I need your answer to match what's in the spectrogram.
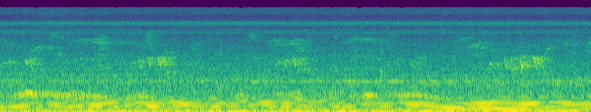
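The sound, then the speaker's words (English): Birds chirp and twitter repeatedly, with short bright calls scattered over a steady low outdoor hum and no voices. “And think how lucky you are to be here practicing yoga, sounds of the birds all around.”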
